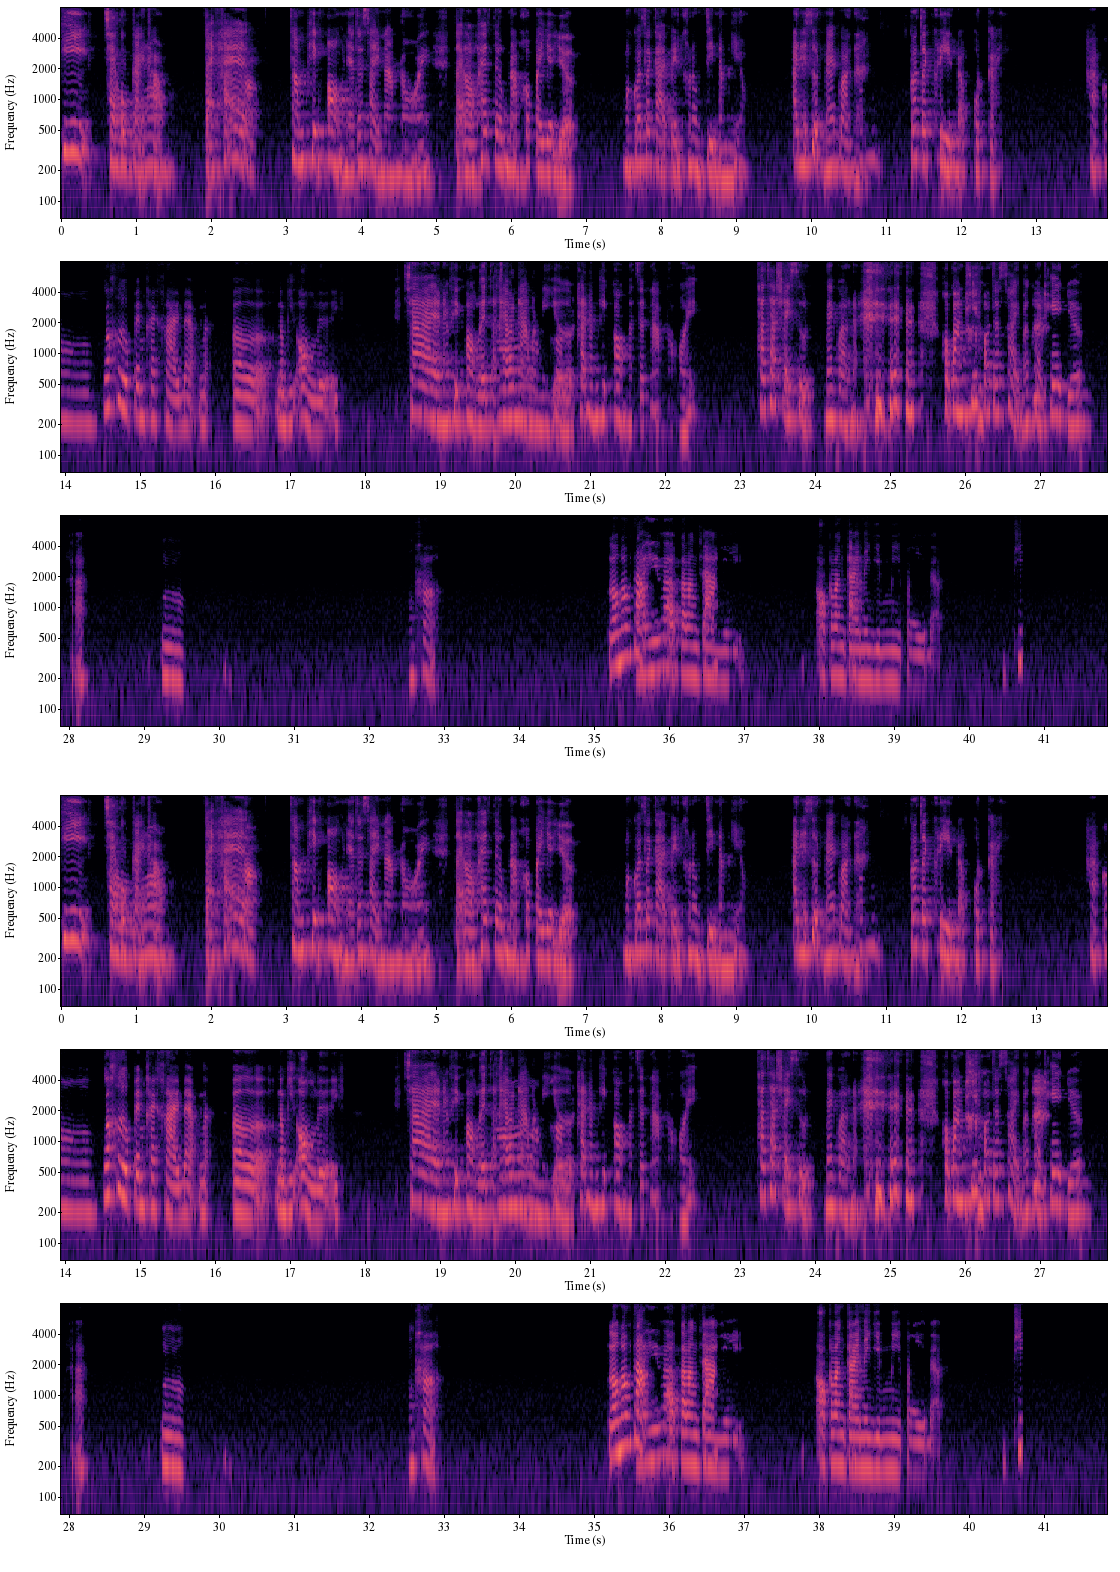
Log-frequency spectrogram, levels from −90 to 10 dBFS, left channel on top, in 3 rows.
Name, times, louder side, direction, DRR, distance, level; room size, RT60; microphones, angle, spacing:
voice 1, 0.0-1.5 1.9-2.6 3.1-6.9 7.5-9.2 9.8-10.8 11.3-12.5 13.7-13.9 18.5-22.4 23.2-27.7 28.1-28.3 35.6-36.2 36.5-36.7 38.4-38.6, equal, 5° left, 0.4 m, -35 dB
voice 2, 0.7-1.4 2.4-2.6 10.7-10.9 13.9-15.9 16.2-17.7 19.8-20.7 26.0-26.3 26.9-27.1 29.2-29.5 32.5-32.9 35.2-36.8 38.0-39.6 40.6-40.7, right 5 dB, 85° right, 0.6 m, -33 dB
head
